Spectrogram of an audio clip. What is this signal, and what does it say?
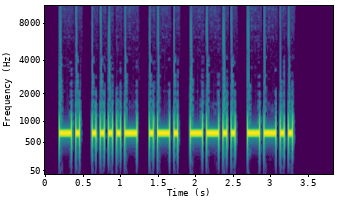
Morse code, heard as a keyed tone, about 22 wpm, 700 Hz. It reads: N4RZZ
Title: USA Callsign DE Callsign - 5 Characters - 22wpm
